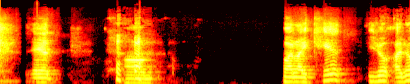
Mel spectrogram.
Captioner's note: laughing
